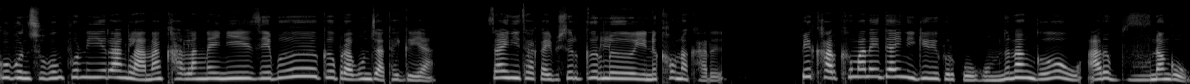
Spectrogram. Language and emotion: Bodo, disgusted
